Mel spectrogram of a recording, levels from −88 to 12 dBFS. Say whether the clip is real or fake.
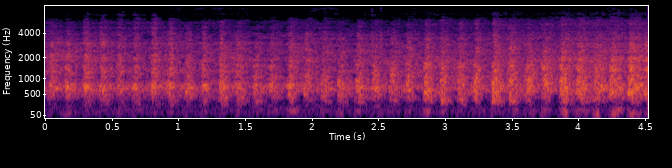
real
